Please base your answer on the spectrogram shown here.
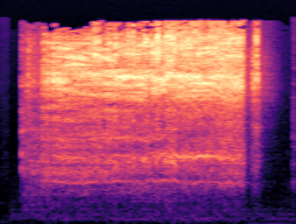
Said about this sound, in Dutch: als ik aan de microfoon krap... Daarvan krijg ik eigenlijk pijn, zo op mijn huid en aan mijn voortanden.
